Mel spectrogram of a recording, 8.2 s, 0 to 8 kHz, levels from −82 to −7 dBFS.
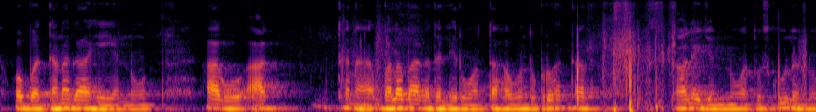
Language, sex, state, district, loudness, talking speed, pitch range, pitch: Kannada, male, Karnataka, Shimoga, -28 LUFS, 105 wpm, 100-115 Hz, 105 Hz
